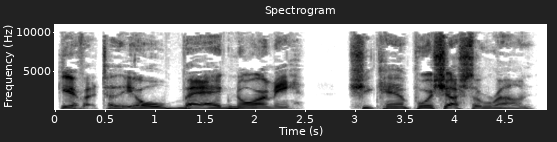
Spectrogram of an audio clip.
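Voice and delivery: slurred boozy egging-on; thick drunken voice; drunken father's voice. A narrator's reading. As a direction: slur it like a drunk cheering on his son. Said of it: "his father said".

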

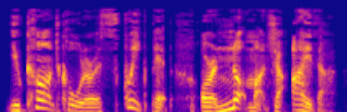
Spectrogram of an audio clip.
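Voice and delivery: high, loud indignant objection; growing anger. Acted. Sophie defending the Queen from insults, getting angrier. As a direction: object with rising temper. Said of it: "getting angrier and angrier".

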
